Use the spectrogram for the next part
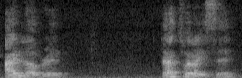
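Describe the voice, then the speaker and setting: A woman, a teacher, reading a children's story aloud in an animated style. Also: low-pitched, measured pace. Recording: roomy, distant microphone.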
